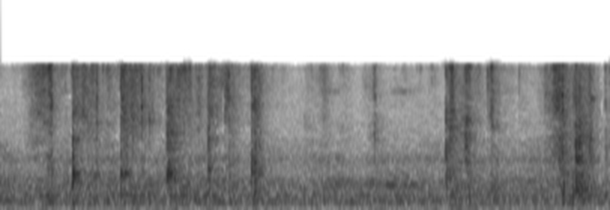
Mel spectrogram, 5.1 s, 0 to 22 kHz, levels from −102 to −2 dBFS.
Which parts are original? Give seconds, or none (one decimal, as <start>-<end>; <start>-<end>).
0.0-5.1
